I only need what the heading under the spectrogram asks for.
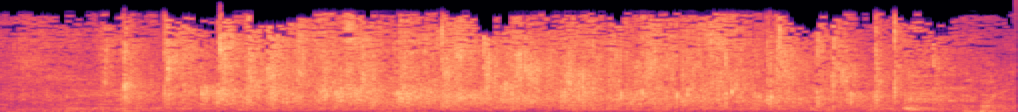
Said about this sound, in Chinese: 谢谢大伙的掌声鼓励， 感谢大家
